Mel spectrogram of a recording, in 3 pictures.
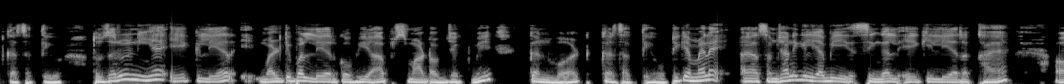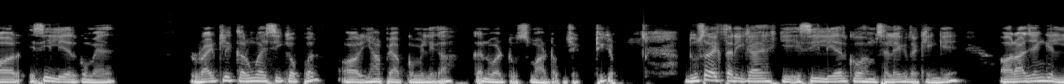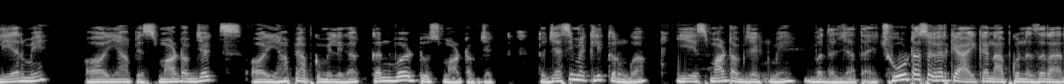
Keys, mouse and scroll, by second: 12.0 right click, 12.3 typing, 13.7-14.3 typing, 16.5 click, 16.5 typing, 19.1 typing, 20.3 click, 26.5 click.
